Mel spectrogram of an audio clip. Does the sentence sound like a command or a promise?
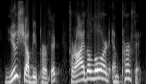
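promise. It is read as a reassuring promise. The speaker will bring it about for the listener. "In other words, I'm promising that the good work I began in you, I will surely"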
